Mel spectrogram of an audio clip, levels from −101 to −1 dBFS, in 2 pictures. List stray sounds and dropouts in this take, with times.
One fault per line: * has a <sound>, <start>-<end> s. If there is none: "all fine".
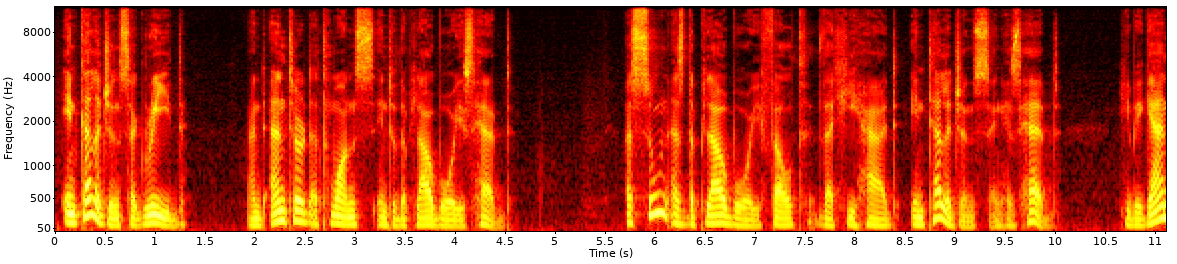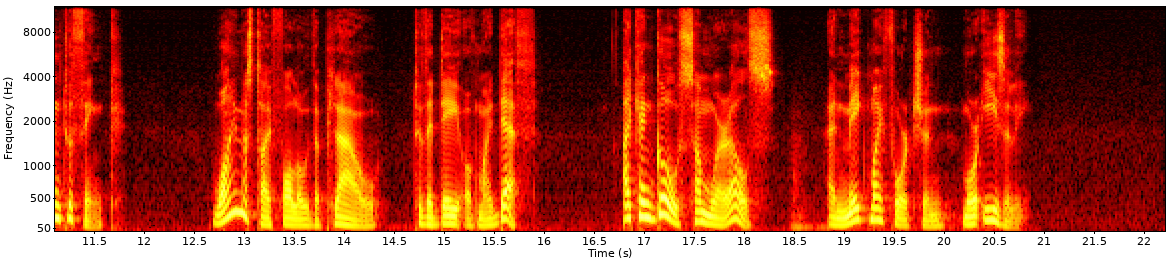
all fine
